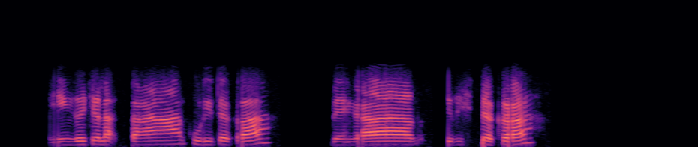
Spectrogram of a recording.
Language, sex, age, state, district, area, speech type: Santali, male, 45-60, West Bengal, Bankura, rural, conversation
